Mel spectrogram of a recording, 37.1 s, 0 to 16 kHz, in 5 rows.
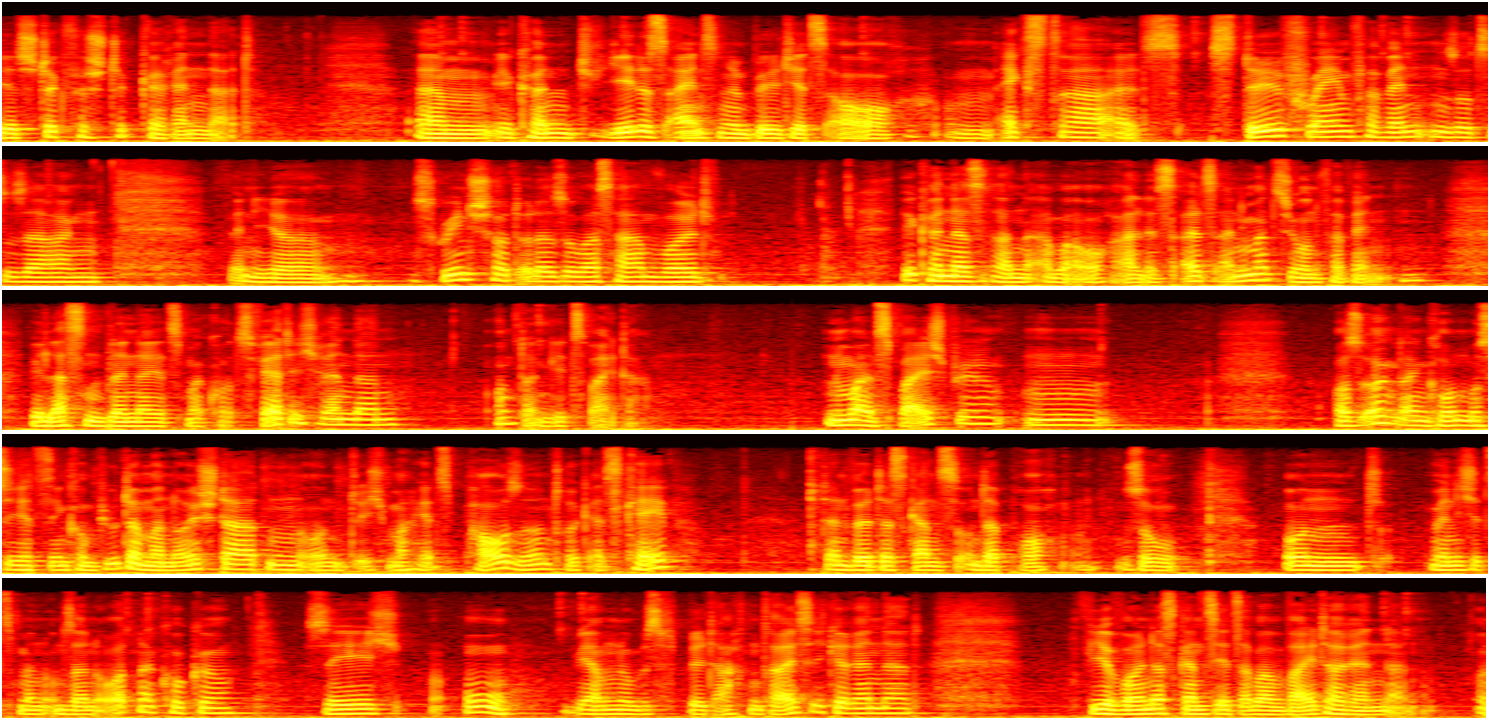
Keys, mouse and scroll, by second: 7.4 scroll down 1, 7.7 scroll up 1, 12.2 scroll down 1, 12.5 scroll up 1, 17.3 click, 25.2 Escape, 30.2 click, 31.3-31.7 scroll down 2, 32.4 click.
